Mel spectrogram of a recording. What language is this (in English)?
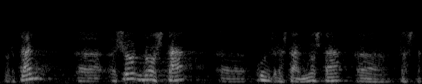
Catalan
